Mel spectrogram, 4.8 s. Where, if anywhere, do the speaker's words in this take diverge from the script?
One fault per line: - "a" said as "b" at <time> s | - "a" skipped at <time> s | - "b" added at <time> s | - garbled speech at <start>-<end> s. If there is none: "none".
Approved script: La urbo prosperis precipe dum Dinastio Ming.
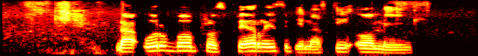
- "precipe dum" skipped at 2.9 s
